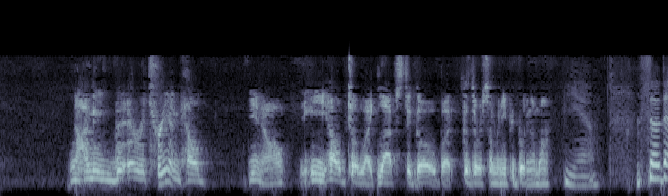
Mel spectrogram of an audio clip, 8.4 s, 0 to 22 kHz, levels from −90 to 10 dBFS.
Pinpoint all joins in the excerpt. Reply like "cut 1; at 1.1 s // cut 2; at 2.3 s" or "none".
cut 1; at 2.3 s // cut 2; at 3.6 s // cut 3; at 4.3 s // cut 4; at 4.7 s // cut 5; at 5.8 s // cut 6; at 6.6 s // cut 7; at 6.9 s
